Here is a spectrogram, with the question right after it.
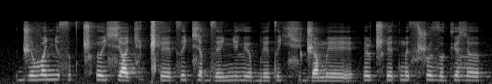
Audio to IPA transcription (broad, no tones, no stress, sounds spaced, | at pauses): d͡ʒ ə v a ɲ ə s ə t ʈ͡ʂʰ ə e̯ ɕ a t͡ɕ ʊ ǁʰ e t͡s e t͡ɕ a d͡z e ɲ e lʲ ə b e t e ç ɕ ʊ d͡ʒ a m e | e ʈ͡ʂʰ e t m e s ʂ ʊ z ʊ kʲ a ɮ ə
